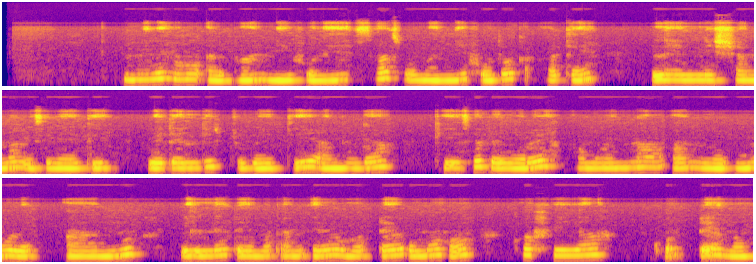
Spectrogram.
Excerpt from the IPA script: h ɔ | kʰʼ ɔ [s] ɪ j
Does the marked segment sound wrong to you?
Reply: yes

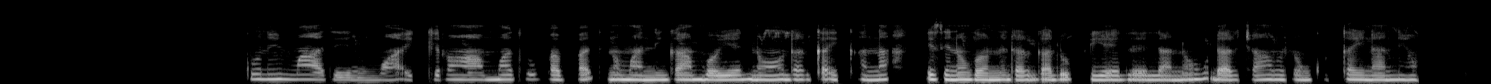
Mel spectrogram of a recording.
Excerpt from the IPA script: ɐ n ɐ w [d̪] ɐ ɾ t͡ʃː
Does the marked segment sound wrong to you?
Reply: no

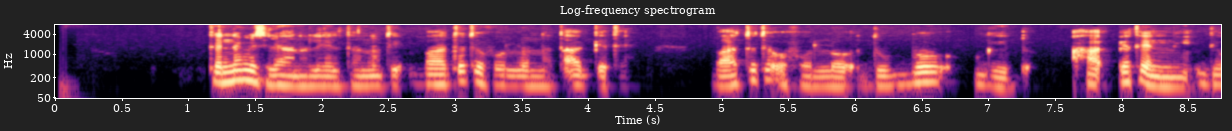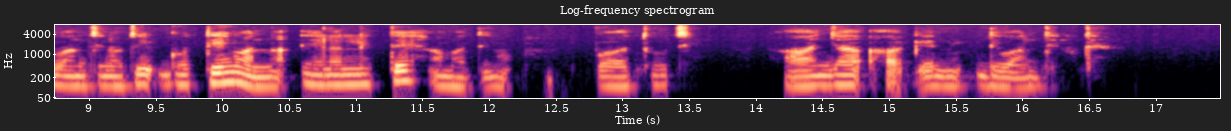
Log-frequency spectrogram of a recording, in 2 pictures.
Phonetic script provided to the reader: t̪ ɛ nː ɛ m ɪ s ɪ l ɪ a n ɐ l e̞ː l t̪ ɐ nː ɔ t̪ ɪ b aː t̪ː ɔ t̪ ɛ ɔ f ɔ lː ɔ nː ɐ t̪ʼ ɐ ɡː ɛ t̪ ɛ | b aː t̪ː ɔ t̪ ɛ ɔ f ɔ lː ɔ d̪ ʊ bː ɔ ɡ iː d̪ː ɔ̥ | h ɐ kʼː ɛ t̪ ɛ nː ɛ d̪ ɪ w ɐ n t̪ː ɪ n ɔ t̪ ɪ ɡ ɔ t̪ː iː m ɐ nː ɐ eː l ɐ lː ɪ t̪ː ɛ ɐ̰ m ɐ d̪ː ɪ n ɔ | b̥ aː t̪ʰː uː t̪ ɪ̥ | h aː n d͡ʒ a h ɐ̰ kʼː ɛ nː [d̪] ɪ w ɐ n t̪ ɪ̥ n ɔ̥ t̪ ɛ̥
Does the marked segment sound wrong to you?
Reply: no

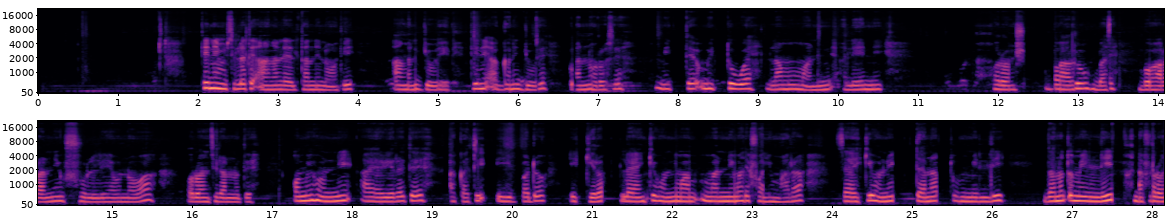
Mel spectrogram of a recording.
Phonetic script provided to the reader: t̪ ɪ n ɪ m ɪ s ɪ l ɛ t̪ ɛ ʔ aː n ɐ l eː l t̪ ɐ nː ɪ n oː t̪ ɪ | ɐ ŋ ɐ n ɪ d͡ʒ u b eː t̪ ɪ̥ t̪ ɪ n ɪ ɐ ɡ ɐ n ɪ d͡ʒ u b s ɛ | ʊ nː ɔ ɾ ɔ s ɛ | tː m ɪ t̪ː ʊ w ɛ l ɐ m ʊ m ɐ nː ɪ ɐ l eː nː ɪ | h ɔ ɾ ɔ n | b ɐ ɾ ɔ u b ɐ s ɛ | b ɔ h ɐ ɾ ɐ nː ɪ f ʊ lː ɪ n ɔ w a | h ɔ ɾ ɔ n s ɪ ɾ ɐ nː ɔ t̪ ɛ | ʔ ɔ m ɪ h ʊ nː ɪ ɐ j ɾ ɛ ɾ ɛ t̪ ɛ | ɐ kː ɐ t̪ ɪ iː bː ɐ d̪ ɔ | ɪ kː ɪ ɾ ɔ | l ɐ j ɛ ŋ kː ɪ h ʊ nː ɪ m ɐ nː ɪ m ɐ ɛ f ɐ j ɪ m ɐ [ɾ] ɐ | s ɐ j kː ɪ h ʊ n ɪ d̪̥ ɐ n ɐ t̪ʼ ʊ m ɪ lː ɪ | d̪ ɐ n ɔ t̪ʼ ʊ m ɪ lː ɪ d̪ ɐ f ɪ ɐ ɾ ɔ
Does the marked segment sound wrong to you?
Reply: no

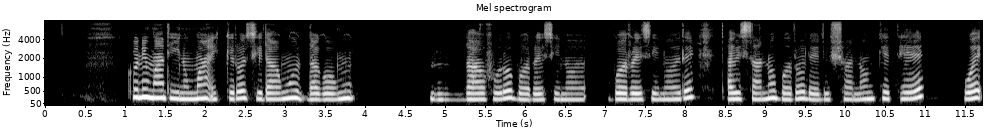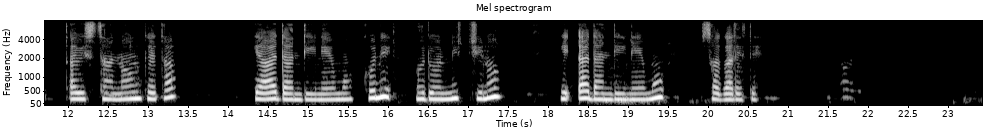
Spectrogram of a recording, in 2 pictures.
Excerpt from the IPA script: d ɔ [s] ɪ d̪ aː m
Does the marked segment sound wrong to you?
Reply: no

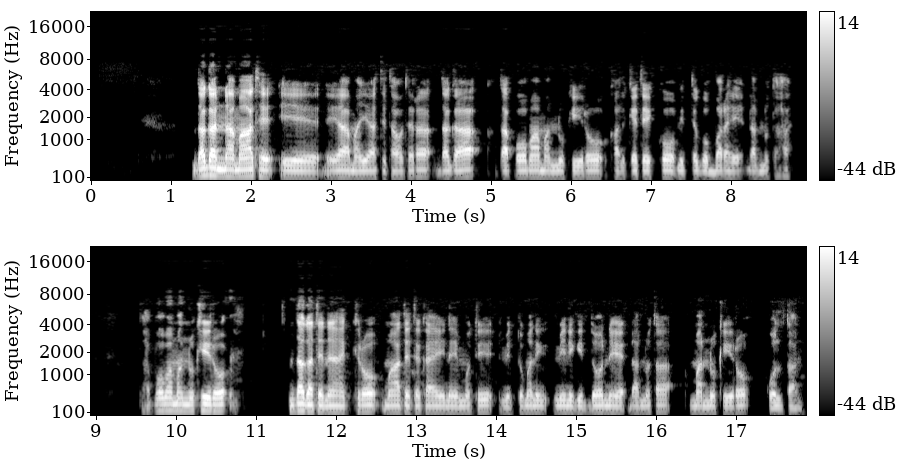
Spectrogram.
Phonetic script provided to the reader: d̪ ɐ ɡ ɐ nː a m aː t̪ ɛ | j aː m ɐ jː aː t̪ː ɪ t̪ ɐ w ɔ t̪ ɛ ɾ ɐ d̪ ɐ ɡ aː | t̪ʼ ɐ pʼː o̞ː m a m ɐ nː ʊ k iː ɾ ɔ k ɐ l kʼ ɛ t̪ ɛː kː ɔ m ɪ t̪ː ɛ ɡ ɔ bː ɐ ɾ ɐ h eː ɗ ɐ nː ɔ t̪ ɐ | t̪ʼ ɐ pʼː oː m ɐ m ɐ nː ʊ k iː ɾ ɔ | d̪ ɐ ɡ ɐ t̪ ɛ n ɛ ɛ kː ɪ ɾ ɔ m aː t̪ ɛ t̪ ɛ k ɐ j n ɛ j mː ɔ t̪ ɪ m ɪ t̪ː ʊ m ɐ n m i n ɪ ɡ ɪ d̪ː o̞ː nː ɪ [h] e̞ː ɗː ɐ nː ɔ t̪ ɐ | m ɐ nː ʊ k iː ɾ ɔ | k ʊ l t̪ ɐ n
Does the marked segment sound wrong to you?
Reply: no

